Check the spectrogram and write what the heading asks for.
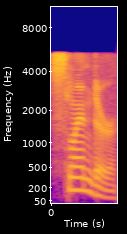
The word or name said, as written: slender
